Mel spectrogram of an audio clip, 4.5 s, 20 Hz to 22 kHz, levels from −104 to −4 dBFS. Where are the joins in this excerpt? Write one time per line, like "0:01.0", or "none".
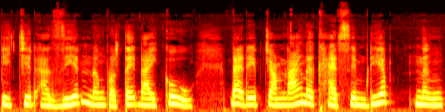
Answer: none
